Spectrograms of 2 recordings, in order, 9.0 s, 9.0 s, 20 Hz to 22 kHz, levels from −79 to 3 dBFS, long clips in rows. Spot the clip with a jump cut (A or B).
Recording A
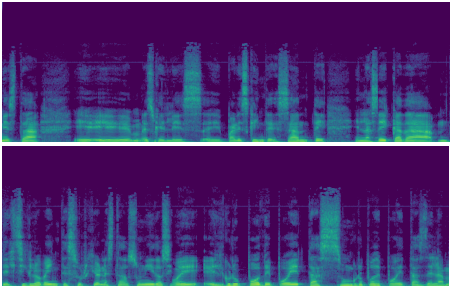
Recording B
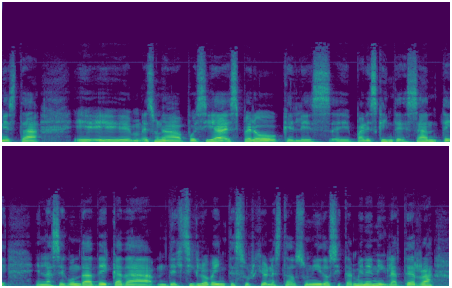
A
